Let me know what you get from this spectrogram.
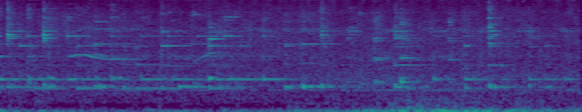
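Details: A herd of sheep (Ovis aries) bleating, many overlapping wavering calls, with faint bell-like ringing among them.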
